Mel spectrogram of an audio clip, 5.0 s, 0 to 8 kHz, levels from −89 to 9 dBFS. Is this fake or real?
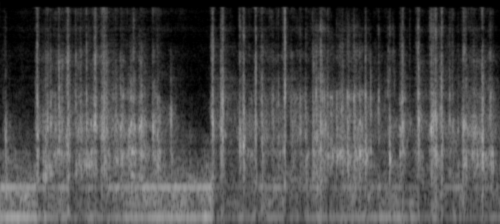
fake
